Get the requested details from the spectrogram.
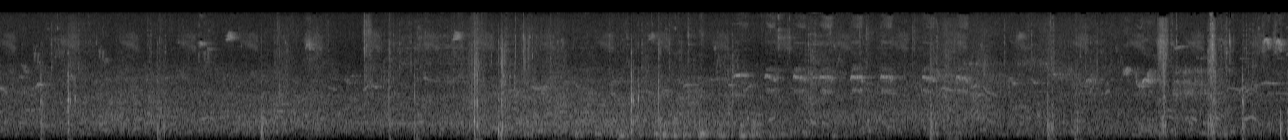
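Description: Footsteps patter and scrape across roof tiles.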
